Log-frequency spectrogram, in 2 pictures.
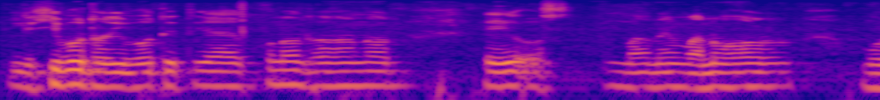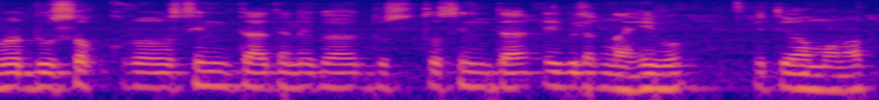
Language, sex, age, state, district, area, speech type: Assamese, male, 18-30, Assam, Goalpara, urban, spontaneous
